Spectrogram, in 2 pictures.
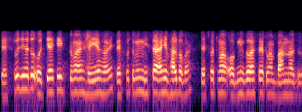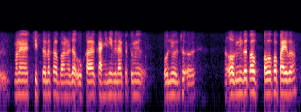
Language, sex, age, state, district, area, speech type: Assamese, male, 18-30, Assam, Sonitpur, rural, conversation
